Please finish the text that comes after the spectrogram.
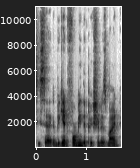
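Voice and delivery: ordinary delivery, nothing marked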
